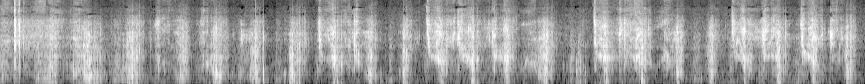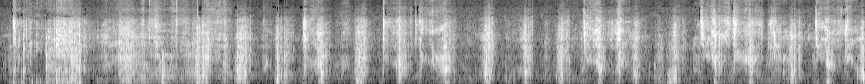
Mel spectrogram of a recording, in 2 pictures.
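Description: Close-up crunching as hard, crystalline purple slab is bitten off and chewed, with quick, sharp crunches following one another in rapid runs.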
